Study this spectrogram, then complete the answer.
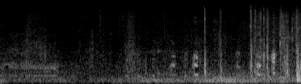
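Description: Chickens in a backyard pen cluck and chatter faintly in short, scattered calls that grow busier toward the end, with a young rooster among the flock.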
